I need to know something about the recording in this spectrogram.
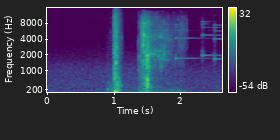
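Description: A blow lands with a sharp thud.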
